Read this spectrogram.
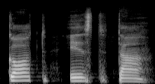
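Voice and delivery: slow and weighty, each word set down; slow, solemn statement. Real, not acted. Preacher to congregation, slow solemn affirmation. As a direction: let it land slowly for the congregation. Preacher restates his first point.

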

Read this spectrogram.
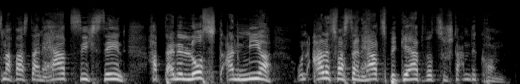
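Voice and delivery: loud, high, impassioned voice of a loving God; love in person. Acted. God as love in person promising the best life, impassioned. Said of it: "spricht hier die Liebe in Person, die sagt".

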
